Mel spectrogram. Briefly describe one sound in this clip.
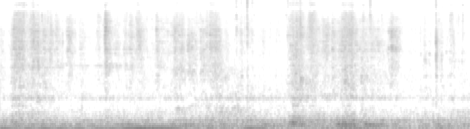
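A hamster drinks from a water bottle with soft clicks.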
